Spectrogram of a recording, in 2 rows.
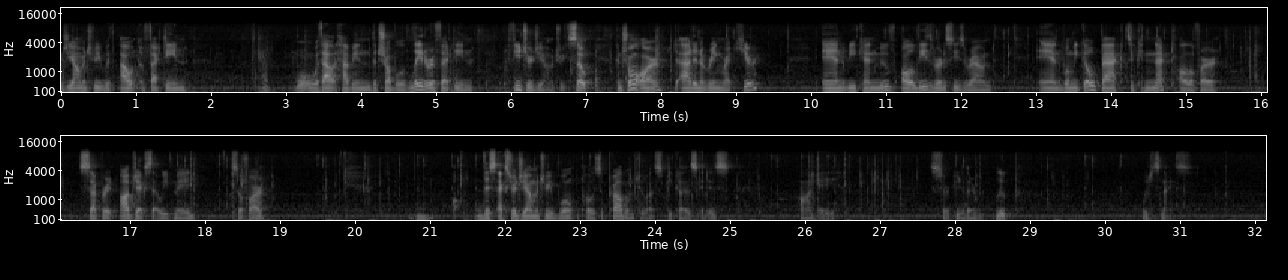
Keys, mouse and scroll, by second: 8.3 ctrl+r, 9.7-11.0 drag, 14.4 a, 15.9 click, 16.2 g, 19.0 g, 20.1 Tab, 20.6 Tab, 24.4 Tab, 24.8 Tab, 25.4 Tab, 25.7 Tab, 27.4 g, 28.6 Tab, 29.8 Tab.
